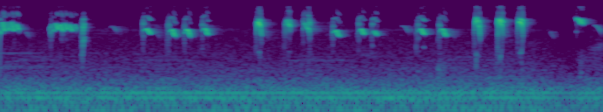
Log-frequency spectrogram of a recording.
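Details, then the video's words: Lively song of an olive-backed sunbird, Blorok variety, tutored with Java sparrow phrases: dense series of high, piercing chirps and short trills, pairs and triplets of notes, in a continuous six-second burst over a quiet low hum. "Konin Blorok Gacor isian Gelatik"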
